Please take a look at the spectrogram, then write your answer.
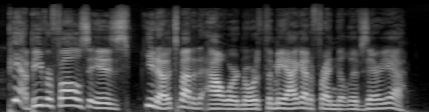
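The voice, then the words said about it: Thick Pittsburgh accent. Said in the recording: “I apparently have a very thick Pittsburgh accent, which people always comment on”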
